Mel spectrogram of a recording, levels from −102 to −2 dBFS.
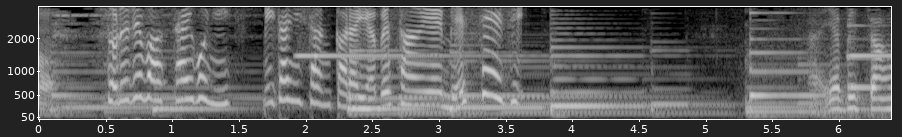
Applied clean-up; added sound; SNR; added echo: none; Glockenspiel; 15 dB; none.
